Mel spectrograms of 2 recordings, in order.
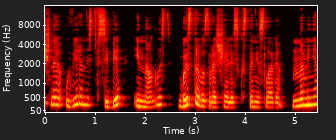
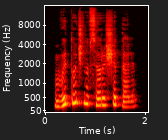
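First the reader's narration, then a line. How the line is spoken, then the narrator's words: Calm. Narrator (Russian): спокойно продолжала я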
